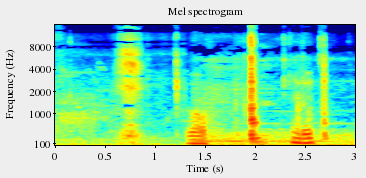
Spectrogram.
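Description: A hand pats a motorcycle seat with soft thumps.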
